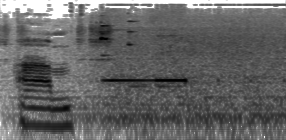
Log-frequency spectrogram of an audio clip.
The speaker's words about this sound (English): I'm still going to ring the spoiler bell.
